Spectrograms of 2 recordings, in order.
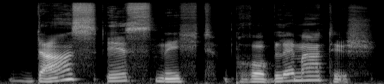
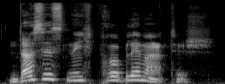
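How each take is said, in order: First: The sentence is spoken at a normal, unhurried speed. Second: The sentence is spoken quickly.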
